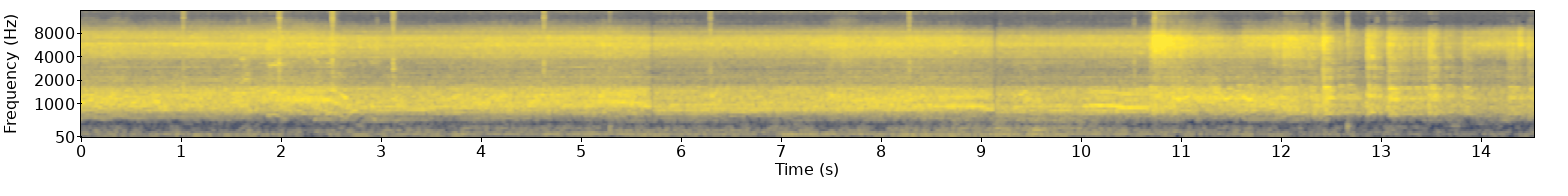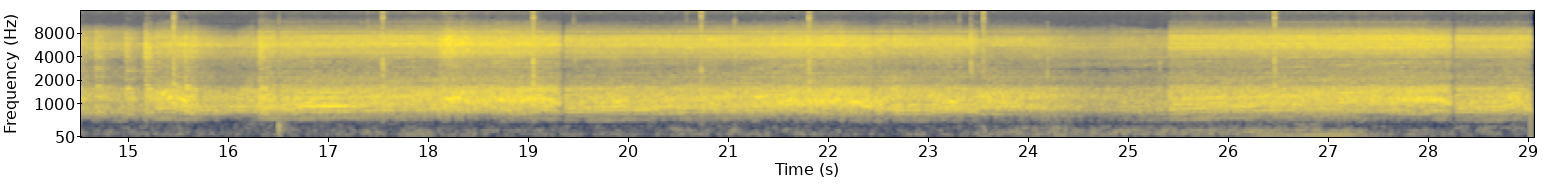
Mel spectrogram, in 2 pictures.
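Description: A video game's car engine drones through a small, tinny speaker.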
